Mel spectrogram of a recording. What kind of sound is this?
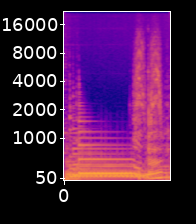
Music > Solo instrument
rich chord warm 2
fuzz, lowend, riffs, slide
